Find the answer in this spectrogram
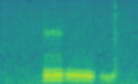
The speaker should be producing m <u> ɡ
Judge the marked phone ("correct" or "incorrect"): correct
